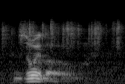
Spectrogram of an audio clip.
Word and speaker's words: Zoilo: for out number one you had it right the first time zoey zoglio versailles is up zoilo i've been saying it wrong the whole time zolo uh wilson is set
